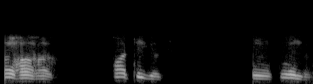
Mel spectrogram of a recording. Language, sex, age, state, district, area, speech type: Odia, male, 60+, Odisha, Jharsuguda, rural, conversation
